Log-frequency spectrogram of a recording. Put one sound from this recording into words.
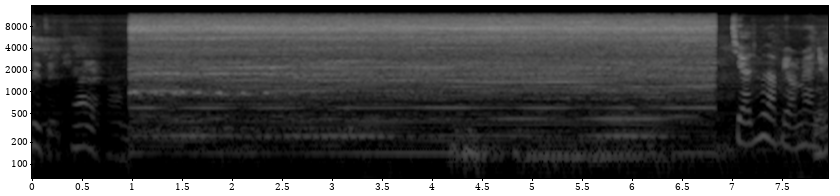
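A wood lathe cutter shaves a spinning spindle with a loud, steady hiss.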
